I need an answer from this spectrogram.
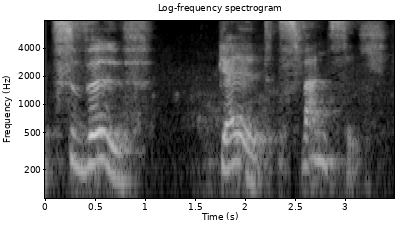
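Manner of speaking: "zwölf, Geld, zwanzig" said as isolated words with crisp consonants; German consonant clusters. Shown as a demonstration. Teacher modelling "zwölf, Geld, zwanzig" for students, careful consonant clusters. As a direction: sound out the ts-v start of "zwölf" and "zwanzig". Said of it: "todas as junções consonantais".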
